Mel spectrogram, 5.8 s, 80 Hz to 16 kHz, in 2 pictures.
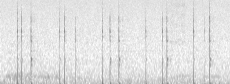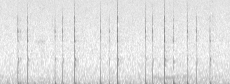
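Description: A small, hollow, varnished wooden box with brass hinges is tapped with long fingernails in an irregular rhythm of about 28 quick taps. Each tap is a sharp, bright click that dies away almost at once, over a soft, steady background hiss.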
